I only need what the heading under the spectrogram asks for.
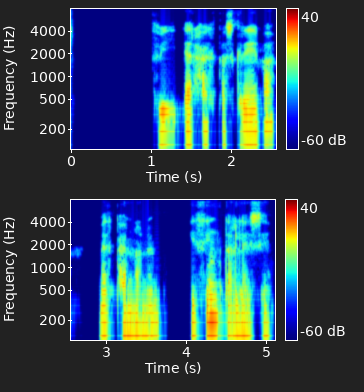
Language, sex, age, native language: Icelandic, female, 40-49, Icelandic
